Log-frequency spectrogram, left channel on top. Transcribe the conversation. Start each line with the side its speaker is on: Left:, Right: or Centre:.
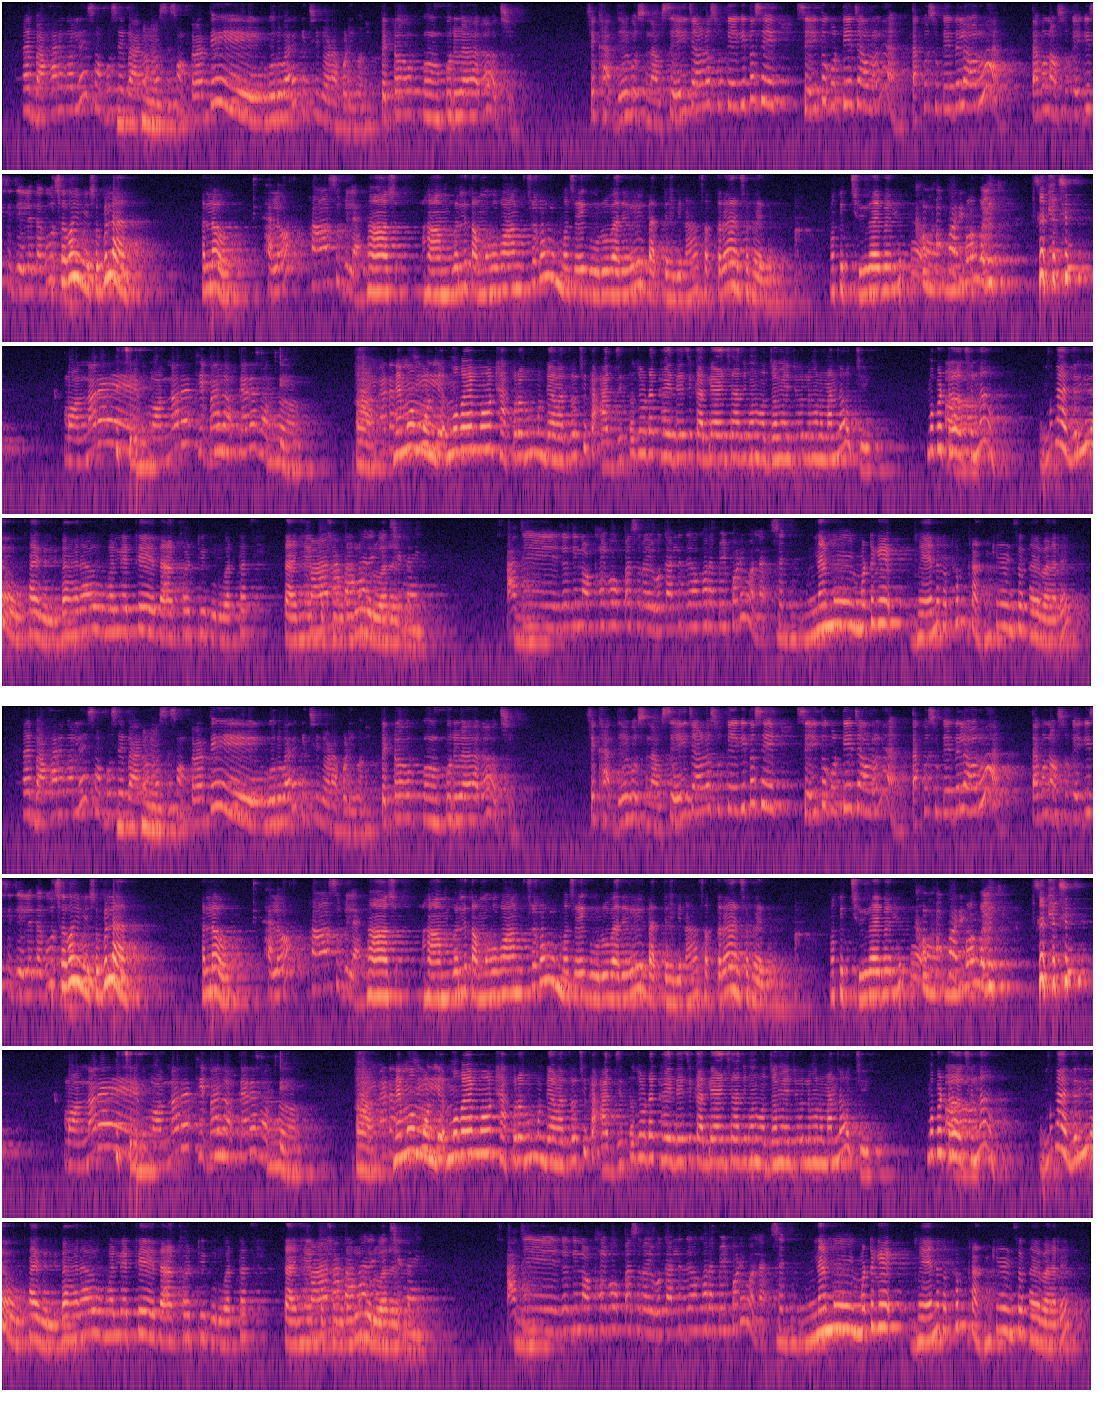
Left: ବାହାରେ ଗଲେ ସବୁ ସେ ବାରଣ
Right: ହୁଁ
Left: ସେ ସଂକ୍ରାନ୍ତି ତି ଗୁରୁବାରେ କିଛି ଜଣା ପଡିବନି ପେଟ ପୂୁରିବା ହାର ଅଛି। ସେ ଖାଦ୍ୟ ଉଷୁନା ଆଉ ସେଇ ଚାଉଳ ଶୁଖେଇକି ତ ସେ ସେଇ ତ ଗୋଟିଏ ଚାଉଳ ନା ତାକୁ ଶୁକେଇଦେଲେ ଅରୁଆ ତାକୁ ନ ଶୁକେଇକି ସିଝେଇଲେ ତାକୁ
Right: ମିଛ
Left: ଉଷୁନା।
Right: କହିବି ଶୁଭିଲା ହ୍ୟାଲୋ।
Left: ହ୍ୟାଲୋ ହଁ ସୁବିଲା।
Right: ହଁ ସୁ ହଁ ମୁଁ କହିଲି ତମକୁ କଣ ମିଛ କହିବି ମୁଁ ସେଇ ଗୁରୁବାରେ ବି ବାଧ୍ୟ ହେଇକିନା ସତରେ ଆଇଁଷ ଖାଇଦେଲି। ମୁଁ କିଛି ବି ଖାଇପାରିଲିନି ଆଉ
Left: କଣ କରିବ
Right: ମୁଁ କଣ କରିବି।
Left: କିଛି ମନରେ
Right: କିଛି ବି ନାହିଁ।
Left: ମନରେ ଥିବା
Right: ହଁ
Left: ଦରକାର ଭକ୍ତି।
Right: ହଁ
Left: ଖାଇବାଟା
Right: ନାଇଁ
Left: ହଉଛି
Right: ମୁଁ ମୁଣ୍ଡିଆ ମୁଁ କଇବି ମୋ ଠା ଠାକୁରଙ୍କୁ ମୁଣ୍ଡିଆ ମାରି ଦଉଛି କା ଆଜି ତ ଯୋଉଟା ଖାଇ ଦେଇଛି କାଲି ଆଇଁସ ଆଜି କଣ ହଜମ ହେଇ ଯିବ ବୋଲି ମୋର ମାନେ ଅଛି? ମୋ ପେଟ୍
Left: ହଁ
Right: ରେ ଅଛି ନାଁ ମୁଁ ଖାଇଦେଲି ଆଉ ଖାଇଦେଲି ବାହାରେ ଆଉ ବୋଲି ଏଠି ଯାନ୍ ଟି ଗୁରୁବାର୍ ଟା
Left: ନା
Right: ସେପଟ
Left: ନା ବାହାରେ
Right: ହେଲେ ଗୁରୁବାର
Left: କିଛି
Right: ହେଇନଥିବ
Left: ନାହିଁ ଆଜି
Right: ହୁଁ।
Left: ଯଦି ନ ଖାଇବ ଉପାସ ରହିବ କାଲି ଦେହ ଖରାପ ହେଇ ପଡିବ ନାଁ।
Right: ହୁଁ ହୁଁ ନାଇଁ ମୁଁ ମୋର ଟିକେ ମେନ୍ କଥା ମୁଁ କାହିଁକି ଆଇଁଷ ଖାଏ ବାହାରେ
